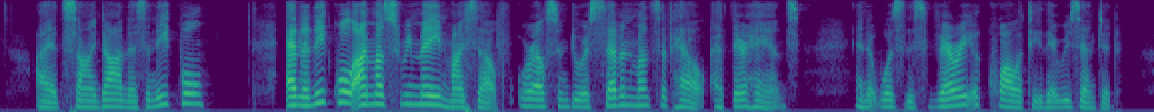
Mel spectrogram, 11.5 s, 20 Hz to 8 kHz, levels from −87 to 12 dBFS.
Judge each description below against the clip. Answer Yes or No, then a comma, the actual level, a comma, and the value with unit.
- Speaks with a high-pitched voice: No, medium, 180 Hz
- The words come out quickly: No, average, 165 wpm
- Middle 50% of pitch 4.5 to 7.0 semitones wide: Yes, average, 5.0 semitones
